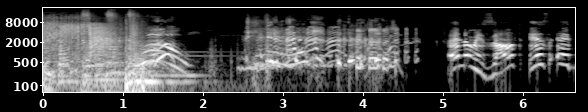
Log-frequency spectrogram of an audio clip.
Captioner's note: laugh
